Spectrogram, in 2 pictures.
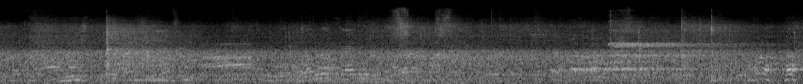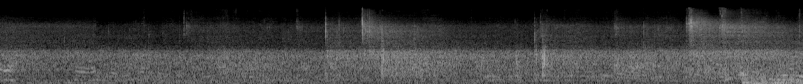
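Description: Hockey sticks clack sharply against the puck.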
